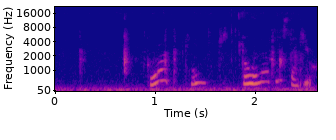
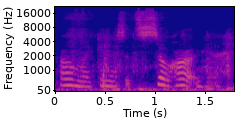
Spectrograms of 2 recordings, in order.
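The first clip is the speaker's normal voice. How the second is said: ordinary talk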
